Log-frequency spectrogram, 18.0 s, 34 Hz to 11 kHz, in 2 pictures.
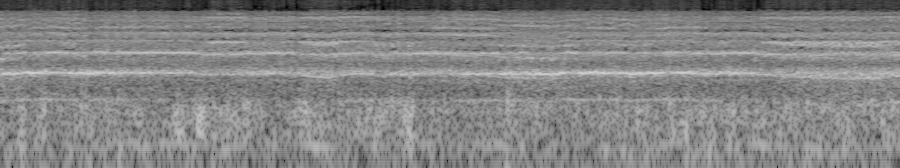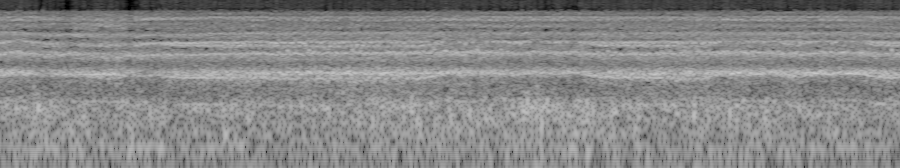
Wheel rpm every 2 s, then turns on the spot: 230, 220, 220, 230, 220, 210, 220, 220, 230.
none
